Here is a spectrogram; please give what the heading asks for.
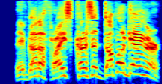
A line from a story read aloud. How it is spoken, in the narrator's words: Gorm yelled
